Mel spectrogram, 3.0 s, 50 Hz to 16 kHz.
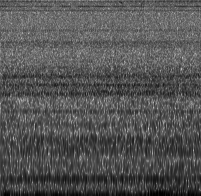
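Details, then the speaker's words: Dell P25F laptop running, also running slowly: constant loud rushing whir with a thin tone, and the noise grows louder. The CPU cooling fan is choked and straining; the fix is replacing the CPU fan. "कितना तेज़ आवाज़ आ रही है और ये कस्टमर को काफ़ी इरिटेट करता है।"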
